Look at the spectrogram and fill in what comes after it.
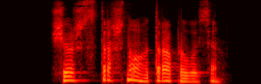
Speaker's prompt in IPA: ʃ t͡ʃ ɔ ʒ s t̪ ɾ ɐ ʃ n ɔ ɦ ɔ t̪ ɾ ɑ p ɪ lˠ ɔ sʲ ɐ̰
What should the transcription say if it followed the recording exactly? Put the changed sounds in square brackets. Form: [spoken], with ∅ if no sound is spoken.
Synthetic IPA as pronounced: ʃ t͡ʃ ɔ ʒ s t̪ ɾ ɐ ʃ n ɔ ɦ ɔ t̪ ɾ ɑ p ɪ lˠ ɔ sʲ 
